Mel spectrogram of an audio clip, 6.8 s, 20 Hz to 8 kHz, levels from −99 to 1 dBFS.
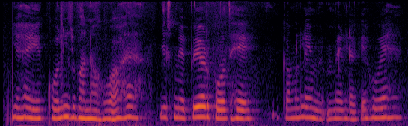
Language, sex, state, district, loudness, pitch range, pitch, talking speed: Hindi, female, Uttar Pradesh, Jyotiba Phule Nagar, -43 LUFS, 205-230 Hz, 220 Hz, 115 wpm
